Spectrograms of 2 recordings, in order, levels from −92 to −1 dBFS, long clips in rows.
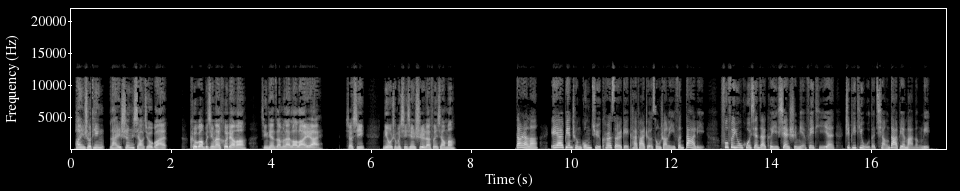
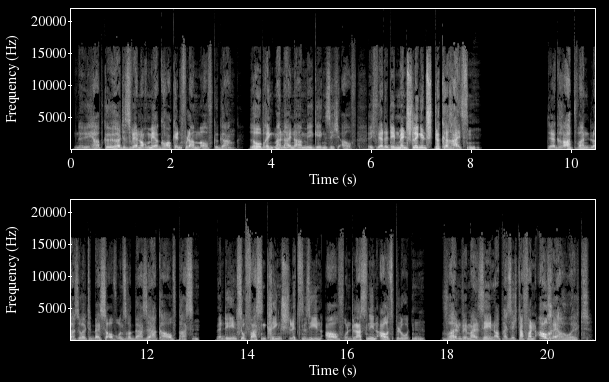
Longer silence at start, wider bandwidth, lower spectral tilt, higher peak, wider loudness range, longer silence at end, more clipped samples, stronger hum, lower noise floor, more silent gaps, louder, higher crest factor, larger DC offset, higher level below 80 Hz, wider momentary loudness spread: about the same, 0.05 s vs 0.1 s; second, 13.5 kHz vs 18 kHz; about the same, -4 dB/octave vs -3 dB/octave; second, -8 dBFS vs -2 dBFS; second, 5 LU vs 8 LU; first, 0.35 s vs 0.15 s; neither; neither; about the same, under -90 dBFS vs under -90 dBFS; second, 7.70-8.87 s vs 3.46-3.54 s, 8.21-9.50 s, 13.04-13.36 s, 17.56-17.85 s; about the same, -27 LUFS vs -26 LUFS; second, 20 dB vs 26 dB; neither; about the same, -60 dBFS vs -60 dBFS; second, 10 LU vs 14 LU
